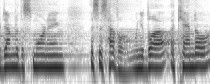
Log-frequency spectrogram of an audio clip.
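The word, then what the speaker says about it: hevel (הבל): That's a soft B in Hebrew. That's pronounced like a V, hevel, okay?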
